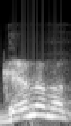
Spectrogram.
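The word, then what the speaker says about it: Kennan: как произносить правильно, я не знаю, Кеннон институт. – Кеннона, да, институт, The Cannon Institute.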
